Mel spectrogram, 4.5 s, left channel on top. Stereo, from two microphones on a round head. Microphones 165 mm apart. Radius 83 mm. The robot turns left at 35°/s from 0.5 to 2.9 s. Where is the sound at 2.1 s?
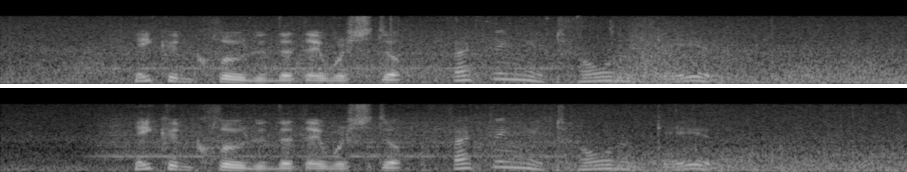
20° right (ahead or behind); by 3.8 s centre (ahead or behind).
